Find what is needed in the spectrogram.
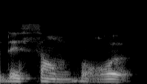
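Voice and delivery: décembre said slowly, each syllable drawn out; teacher dictating décembre at a crawl; slowly stretched. Shown as a demonstration. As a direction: draw out décembre so pupils can write it. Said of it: "word said slowly after spelling".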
